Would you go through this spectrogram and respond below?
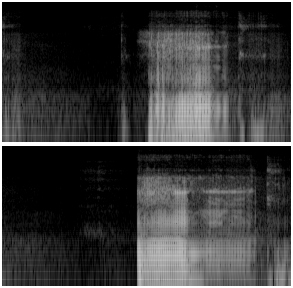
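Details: Pit bull dog snoring while asleep: two long, loud, rumbling snores with quiet pauses between them.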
